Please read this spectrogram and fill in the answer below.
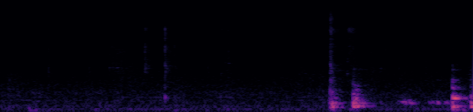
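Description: Small objects handled on a tabletop while trail-camera battery contacts are cleaned: a few faint clicks, then a pair of soft knocks about three seconds in and another near the end.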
